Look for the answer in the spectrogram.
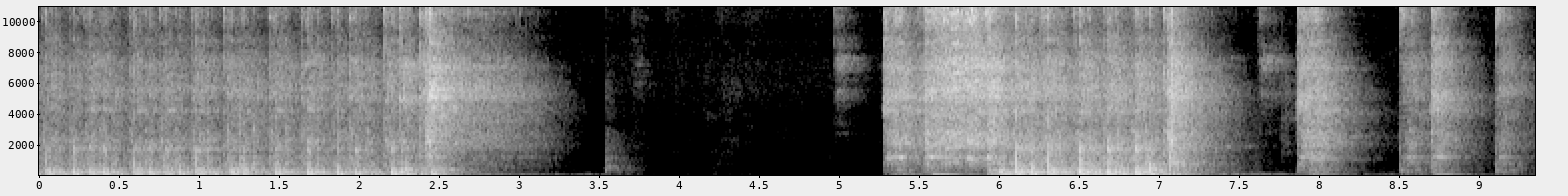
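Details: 2005 Honda CRF450X single-cylinder, stored about 10 years, first start with leaking petcock: barks to life, takes quick throttle blips cleanly, then cuts out and restarts; pulls crisply, healthy, no smoke; later died from running out of gas.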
